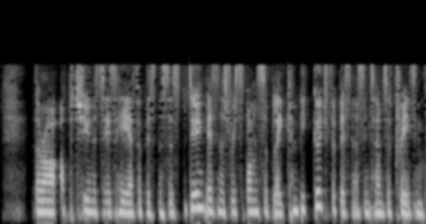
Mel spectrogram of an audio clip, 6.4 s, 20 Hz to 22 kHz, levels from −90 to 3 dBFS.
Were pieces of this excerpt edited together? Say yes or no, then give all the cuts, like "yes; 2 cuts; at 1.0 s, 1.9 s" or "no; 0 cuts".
yes; 1 cut; at 2.7 s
